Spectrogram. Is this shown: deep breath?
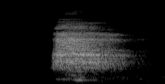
yes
